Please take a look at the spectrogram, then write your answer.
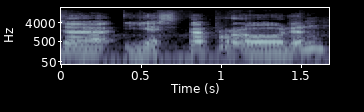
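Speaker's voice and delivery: bad, crude put-on Swedish accent. Saying a name in a crap swedish accent. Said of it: "I say that with a Swedish accent that is as crap as the stuff".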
